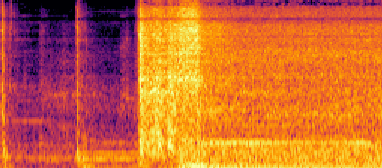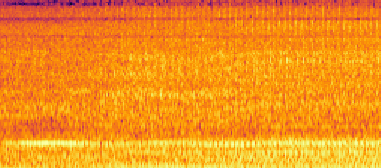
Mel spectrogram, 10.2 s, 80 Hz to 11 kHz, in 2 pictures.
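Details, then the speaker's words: 2011 Ford Fiesta Titanium automatic, Cat N, first start after head gasket replacement, codes cleared and fuel rail primed: brief crank catches cleanly into a smooth, even idle with no knocks or misses; runs healthy. "wow that already sounds so much better that's exactly how they should sound so yeah it runs it's alive so that's good news"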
